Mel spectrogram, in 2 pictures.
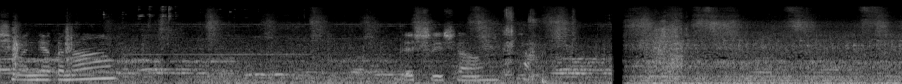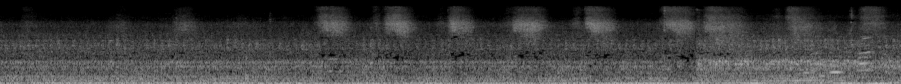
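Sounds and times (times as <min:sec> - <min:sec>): car engine idling: 0:06.2 - 0:18.0.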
